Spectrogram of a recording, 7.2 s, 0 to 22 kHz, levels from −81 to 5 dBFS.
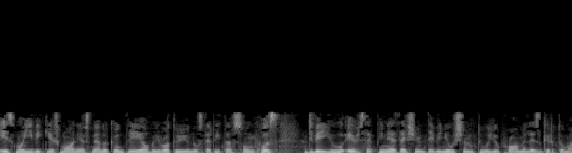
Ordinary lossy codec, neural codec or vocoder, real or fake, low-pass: MP3, 24 kbps; codec, 16 kHz in and 24 kHz out, 0.9 kbps, LongCat-Audio-Codec, fine tuned four codebook decoder; fake; 7.2 kHz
